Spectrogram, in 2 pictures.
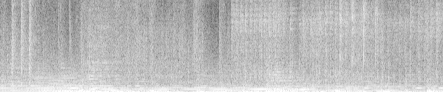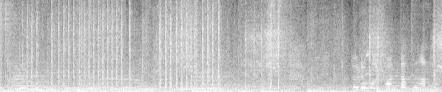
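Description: Airsoft guns fire in an outdoor skirmish in Medan, rapid rattling bursts of clicking shots in uneven clusters, close and loud, with voices speaking underneath.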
